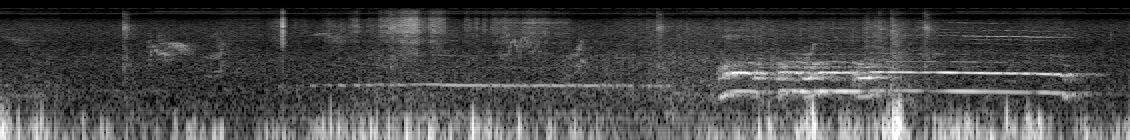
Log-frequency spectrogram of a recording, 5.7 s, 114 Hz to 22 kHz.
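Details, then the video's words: Kencana rooster, a homegrown Ameraucana-Barred Rock hybrid, in a barn in January 2013: a steady thin tone, then a strong sustained harmonic crow about two seconds long over continuous low thumping and rumbling. "Kencana Rooster Crowing"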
